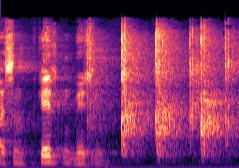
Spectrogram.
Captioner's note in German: Beifall AfD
